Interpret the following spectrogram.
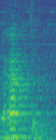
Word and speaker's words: रक्त: रक्त, रक्त। क कम देर हम बोल रहे रक्त, र पूरा बोल रहे हैं, त पूरा बोल रहे हैं, क का उच्चारण कम देर है।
